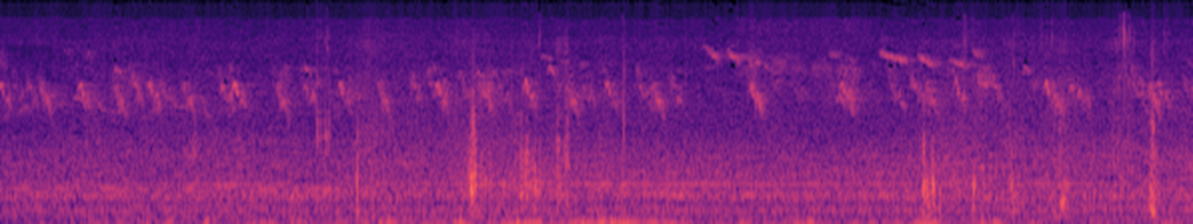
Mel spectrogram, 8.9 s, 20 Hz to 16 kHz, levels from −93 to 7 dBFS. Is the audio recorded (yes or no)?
yes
